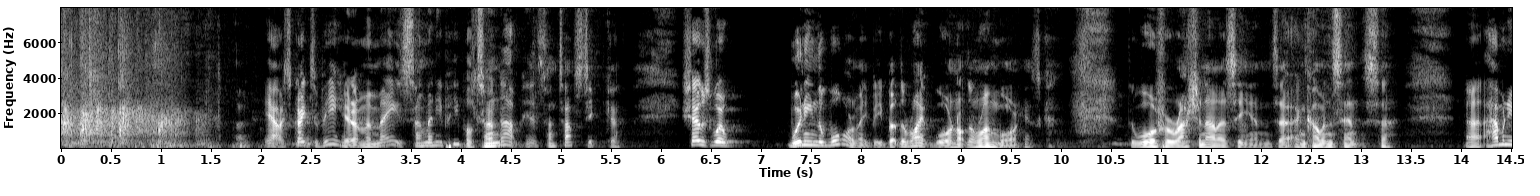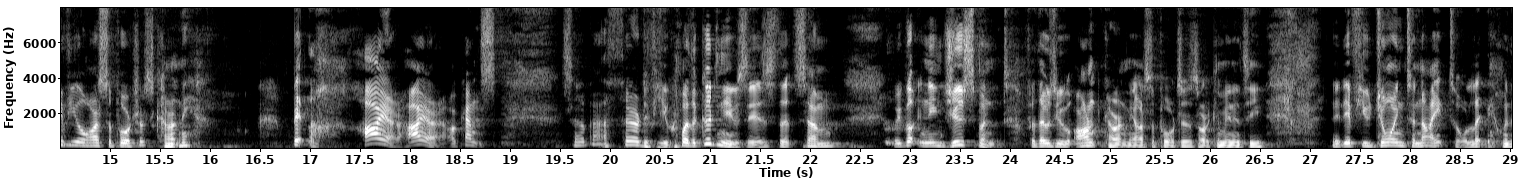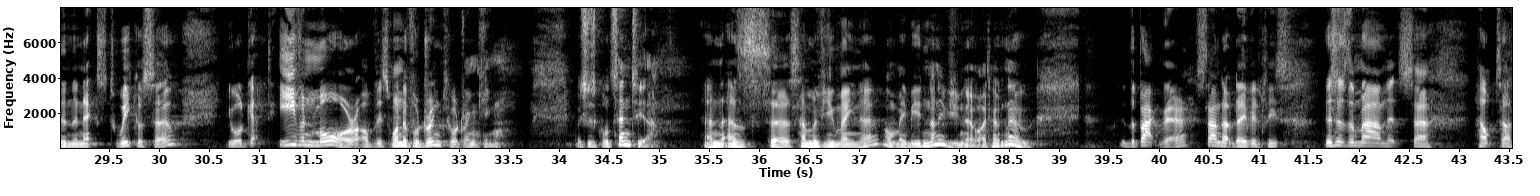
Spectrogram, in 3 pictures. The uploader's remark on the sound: A podcast recorded live at the book launch of ‚Drug Science and British drug policy’. We’re going to hear panel discussions.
